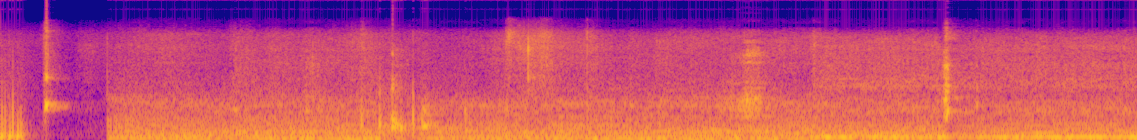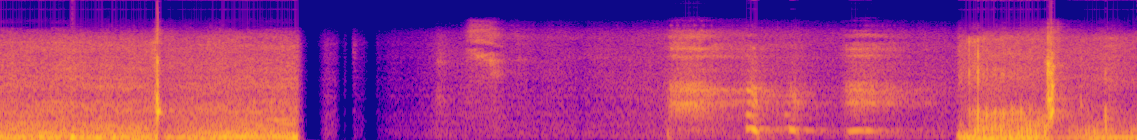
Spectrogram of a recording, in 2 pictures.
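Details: A cat hiccups with brief sharp clicks spaced a couple of seconds apart over low handling noise; the owner suggests it ate its food too fast.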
